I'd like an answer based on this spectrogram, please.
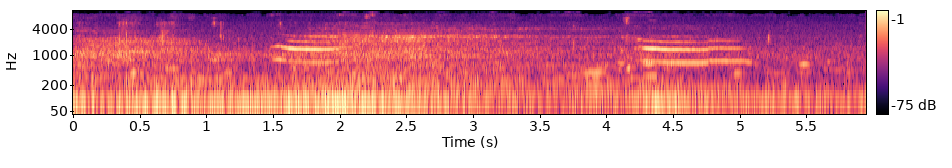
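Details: Pet cat fed treats delivered by an RC car: two clear meows, each a bright tone bending up then gently falling, about two and a half seconds apart, above a low constant hum.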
